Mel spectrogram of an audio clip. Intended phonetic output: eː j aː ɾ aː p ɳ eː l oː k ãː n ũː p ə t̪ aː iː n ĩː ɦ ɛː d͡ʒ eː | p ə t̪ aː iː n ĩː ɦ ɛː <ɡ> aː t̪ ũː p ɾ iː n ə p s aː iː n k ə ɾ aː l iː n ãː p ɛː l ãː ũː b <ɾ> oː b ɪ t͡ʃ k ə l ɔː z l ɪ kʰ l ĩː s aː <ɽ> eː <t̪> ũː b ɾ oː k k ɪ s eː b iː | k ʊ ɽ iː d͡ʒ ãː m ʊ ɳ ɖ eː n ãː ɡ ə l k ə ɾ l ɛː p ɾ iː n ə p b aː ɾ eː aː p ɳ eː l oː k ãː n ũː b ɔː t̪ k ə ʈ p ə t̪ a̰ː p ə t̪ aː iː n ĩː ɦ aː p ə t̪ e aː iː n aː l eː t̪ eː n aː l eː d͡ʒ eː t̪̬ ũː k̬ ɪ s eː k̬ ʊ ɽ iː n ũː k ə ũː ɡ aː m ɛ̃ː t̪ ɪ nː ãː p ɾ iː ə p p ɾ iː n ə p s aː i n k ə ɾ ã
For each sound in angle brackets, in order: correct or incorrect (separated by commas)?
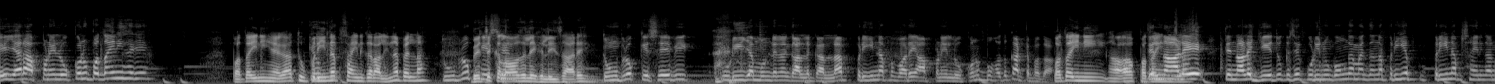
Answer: correct, correct, incorrect, correct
